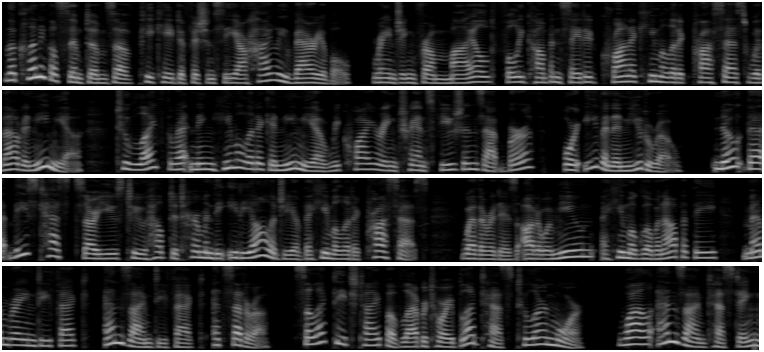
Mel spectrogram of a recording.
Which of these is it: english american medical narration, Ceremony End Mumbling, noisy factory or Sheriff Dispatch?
english american medical narration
